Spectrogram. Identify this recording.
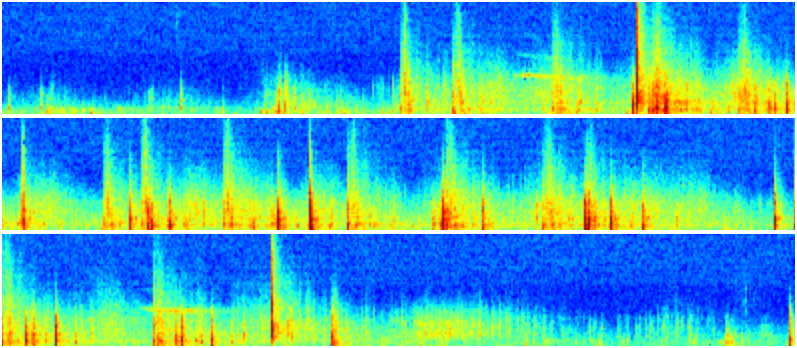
New year fireworks
whistling, firework, background, year, new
